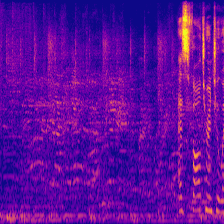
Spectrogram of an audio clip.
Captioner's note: people chattering; upbeat indie rock music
